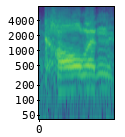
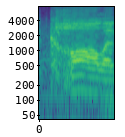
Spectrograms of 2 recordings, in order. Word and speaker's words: Colin: You've heard it, the bowel thing, colon, not real attractive. And the sort of phone thing, you know, the callin', it's become a matter of you say colon, I'll say Colin.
